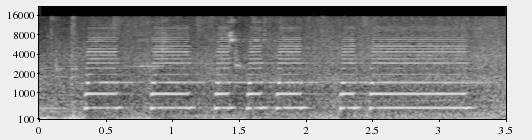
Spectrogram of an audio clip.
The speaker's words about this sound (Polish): Otwarcie nowej, tymczasowej przeprawy było kilka razy przekładane, ale w końcu doszło do skutku. Dziś mostem przejechały pierwsze samochody.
